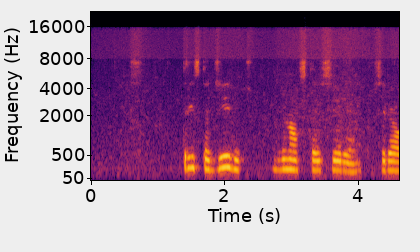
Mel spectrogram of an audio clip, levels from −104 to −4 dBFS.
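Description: Noise suppressor artifacts run through the whole clip. The suppressor pushes down the bands it judges to be steady noise by about 19 dB, frame by frame, so the room noise, sitting about 14 dB below the speech, sinks in the gaps and swells back under words.

Speech cut by the noise suppressor occurs at 0.59–0.72 s, 1.67–1.9 s, 3.11–3.62 s and 4.24–4.45 s. The suppressor mistook parts of the speech for noise and lowered them by about 12 to 17 dB, swallowing roughly 100 to 150 ms each time.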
